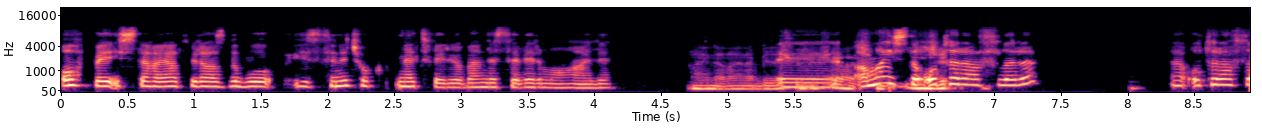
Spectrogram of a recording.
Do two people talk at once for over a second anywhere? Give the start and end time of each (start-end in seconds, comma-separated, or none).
5.4-6.7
